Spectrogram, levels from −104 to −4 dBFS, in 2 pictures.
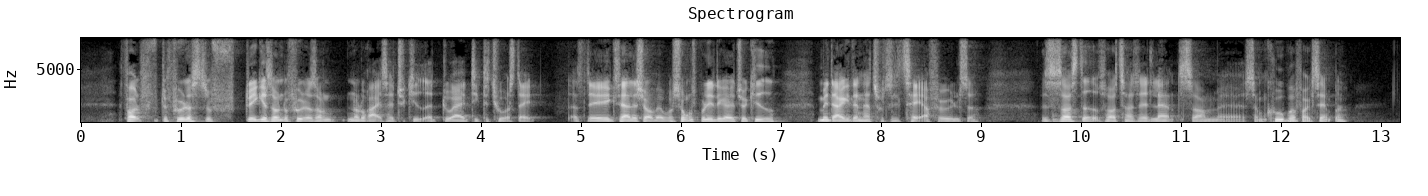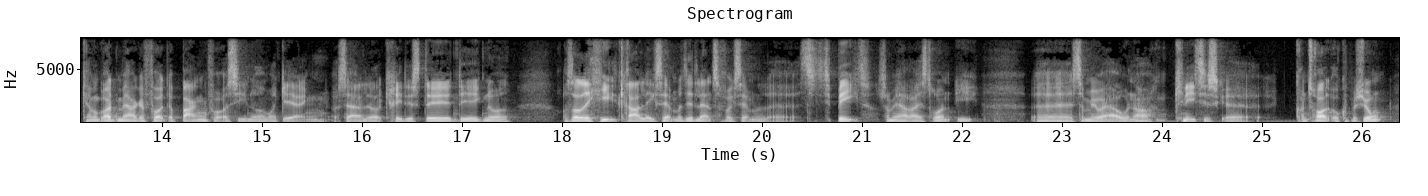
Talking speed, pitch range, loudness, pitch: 250 wpm, 90-115 Hz, -26 LUFS, 100 Hz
